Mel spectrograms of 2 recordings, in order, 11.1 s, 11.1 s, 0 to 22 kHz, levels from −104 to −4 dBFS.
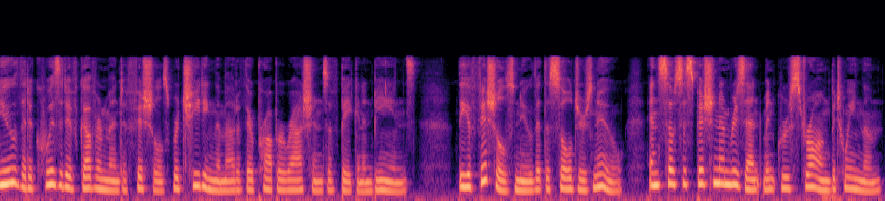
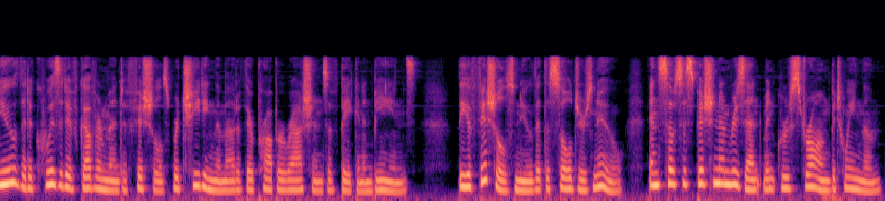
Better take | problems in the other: first | noise reduction (neural mask model DeepFilterNet 3)

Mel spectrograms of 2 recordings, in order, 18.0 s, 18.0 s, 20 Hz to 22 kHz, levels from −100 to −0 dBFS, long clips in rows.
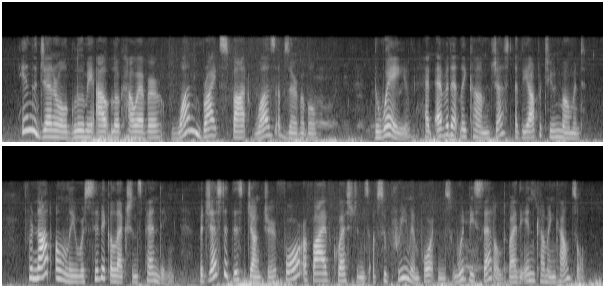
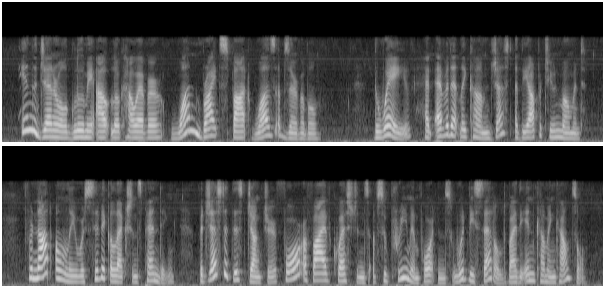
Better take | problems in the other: second | background sound (Rain); 4 dB below the speech

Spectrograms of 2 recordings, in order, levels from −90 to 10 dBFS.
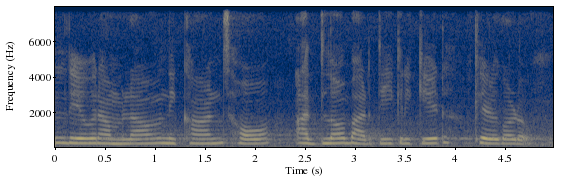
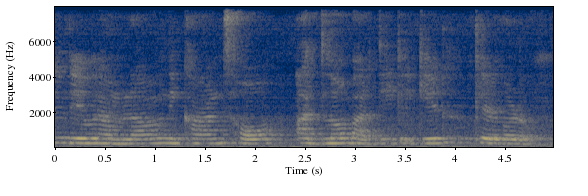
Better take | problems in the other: first | room echo; dies away in 0.5 s

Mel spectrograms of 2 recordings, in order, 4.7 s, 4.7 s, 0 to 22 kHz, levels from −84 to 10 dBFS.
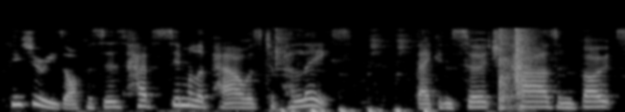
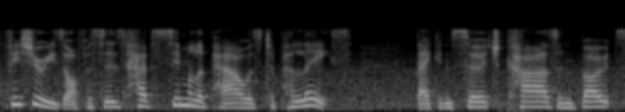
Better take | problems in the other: second | noise reduction (classical method Wiener filter)

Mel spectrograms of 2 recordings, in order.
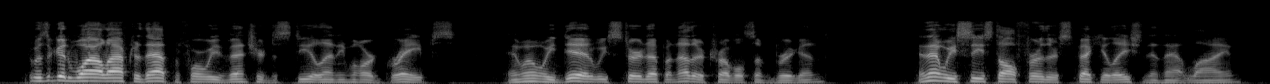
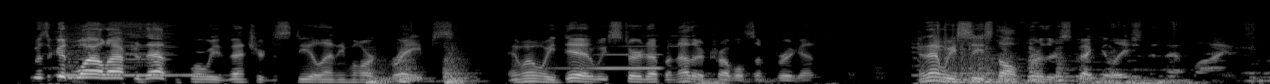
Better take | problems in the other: first | noise reduction (classical method Wiener filter)

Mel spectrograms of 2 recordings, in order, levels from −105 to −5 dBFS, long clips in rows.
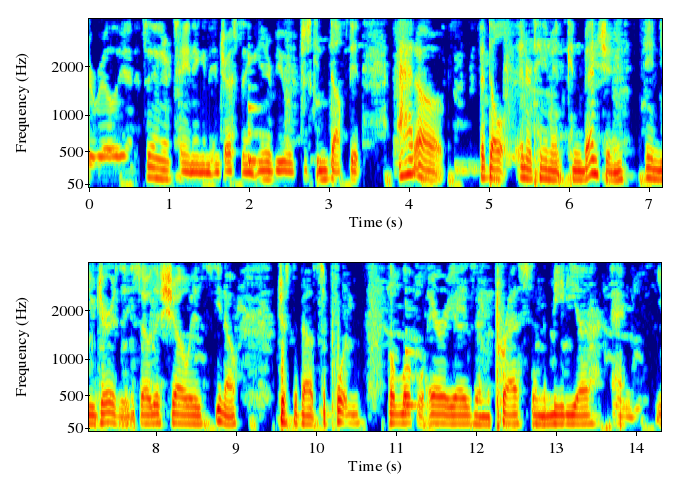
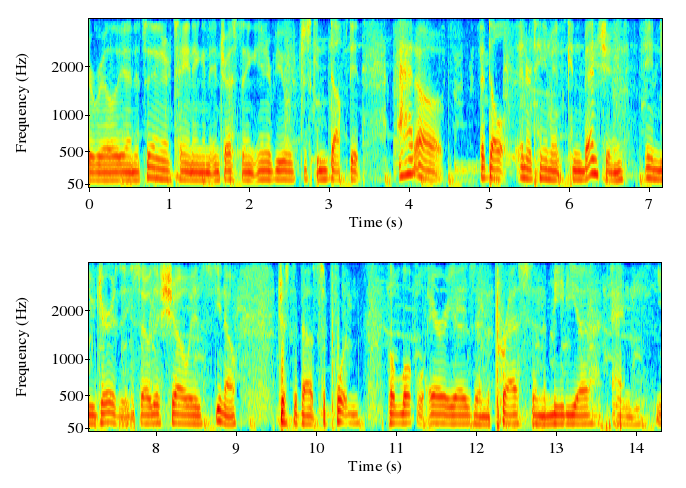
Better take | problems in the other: second | noise reduction (classical method Wiener filter)

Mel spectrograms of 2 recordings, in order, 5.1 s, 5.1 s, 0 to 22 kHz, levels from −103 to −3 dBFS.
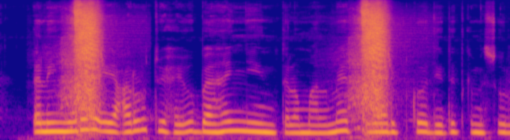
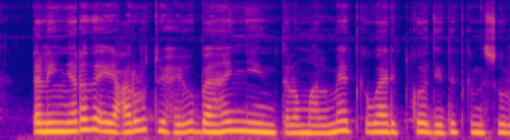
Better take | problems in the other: second | background sound (Fireworks); 4 dB above the speech

